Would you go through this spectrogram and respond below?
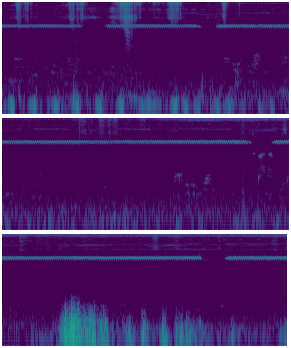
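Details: Night-time insect song in Thailand: a steady high, pure trill held in long stretches of several seconds, broken by short pauses, with scattered clicks and a low thump near the end.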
